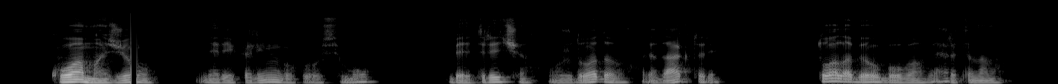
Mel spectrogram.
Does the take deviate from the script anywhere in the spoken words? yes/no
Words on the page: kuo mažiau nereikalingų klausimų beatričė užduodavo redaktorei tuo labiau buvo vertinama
no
